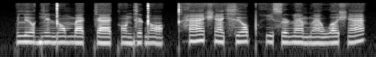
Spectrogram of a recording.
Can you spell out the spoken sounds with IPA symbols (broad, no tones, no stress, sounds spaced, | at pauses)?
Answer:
lʲ ɔ ɡʲ æ̃ ɖ ɔ̃ m æ k æ k ɔ̃ ɡʲ ɔ ɖ ɔ̃ | kʰ æ̃ ʃ æ̃ xʲ ɔ pʰ i s ə˞ ɳ æ̃ b æ̃ w ʌ ʃ æ̃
